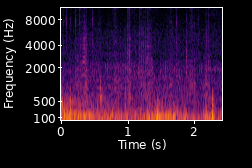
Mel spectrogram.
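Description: Low rumble of wind buffeting the microphone.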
